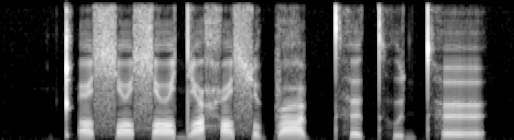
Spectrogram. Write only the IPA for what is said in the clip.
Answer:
kʼ e sˤ ɜ sˤ ɜ dˤ ɜ ħ e sˤ u p ʕ e p t̪ʰ ə t̪ʰ u d t̪ʰ œ

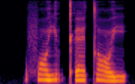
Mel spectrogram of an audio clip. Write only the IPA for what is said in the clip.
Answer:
f ɔ j ʏ kʼ ɛ t ɔ j

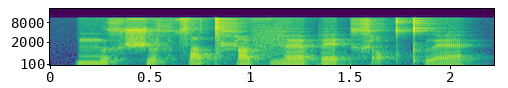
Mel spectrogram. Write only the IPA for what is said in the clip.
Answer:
m ʊ˦˥ x ʃ u˦˥ x sˤ u˧˥˧ tˤ x o˧˥˧ f v æ˧˥˧ p ɛ˧˥˧ ʔ x ṵ˦˥ tˤ kʷʼ æ˨

